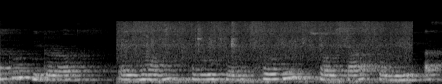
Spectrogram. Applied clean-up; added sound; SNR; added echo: none; Drip / Rain; 11 dB; reverberation time 1.1 s.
